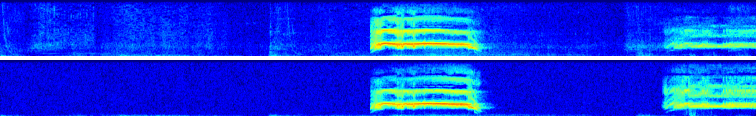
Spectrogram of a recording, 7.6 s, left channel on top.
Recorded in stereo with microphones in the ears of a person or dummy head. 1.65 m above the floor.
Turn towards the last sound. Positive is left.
turn(degrees=-55)  # may be behind; listen again after turning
